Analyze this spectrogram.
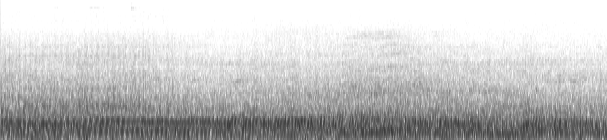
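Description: Small motor scooter engine running steadily under riding wind and road noise; its steady note fades under the wind about halfway through.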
